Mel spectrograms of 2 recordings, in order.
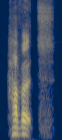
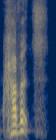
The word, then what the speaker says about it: Havertz: You don't pronounce the H in the middle of it. Havertz. Is that correct? Does that sound right? Havertz.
